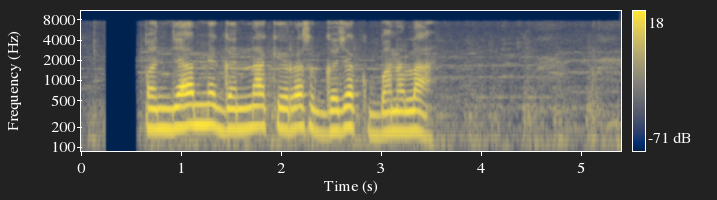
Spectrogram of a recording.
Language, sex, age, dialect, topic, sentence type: Bhojpuri, male, 25-30, Western, agriculture, statement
